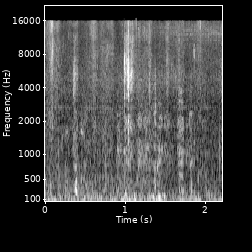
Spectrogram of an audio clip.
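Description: Near silence outdoors, with a few faint soft clicks and rustles.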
